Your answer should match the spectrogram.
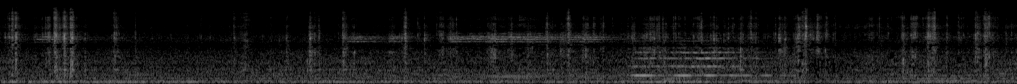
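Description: Faint rustling and small irregular clicks of green floral tape being stretched and wound by hand around wire flower stems, with crepe-paper leaves brushing against them.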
